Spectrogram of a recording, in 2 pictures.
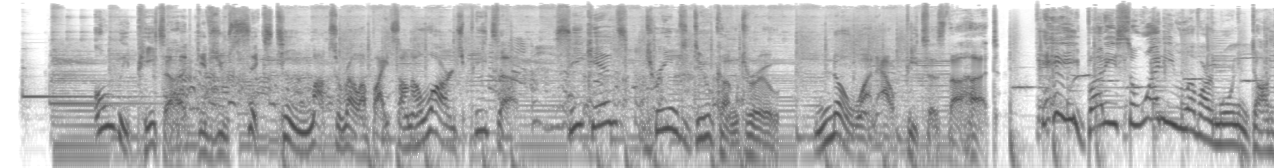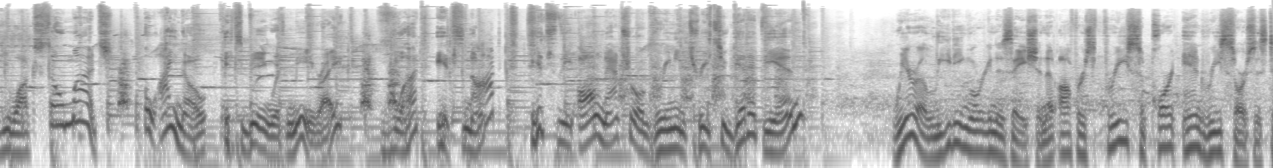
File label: Commercial; voice over; Edge Studio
